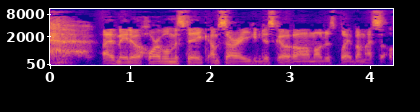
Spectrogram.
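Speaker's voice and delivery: ordinary talk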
